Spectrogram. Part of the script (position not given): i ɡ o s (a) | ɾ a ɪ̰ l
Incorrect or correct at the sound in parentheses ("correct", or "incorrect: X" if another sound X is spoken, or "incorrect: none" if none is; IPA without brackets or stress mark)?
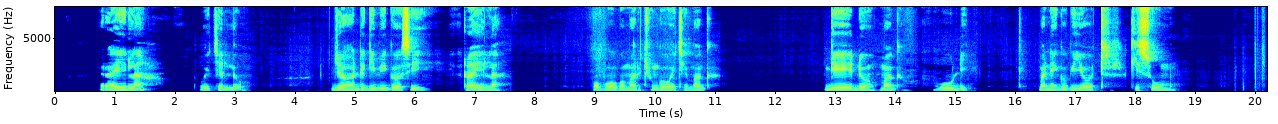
incorrect: i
